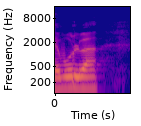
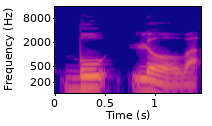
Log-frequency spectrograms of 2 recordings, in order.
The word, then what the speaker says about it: Bulova: No se dice vulva, se dice buloba.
